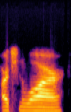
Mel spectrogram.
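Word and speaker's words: Art Noire: And then I hear about Art Noir. Yeah, the E is silent.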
